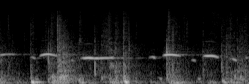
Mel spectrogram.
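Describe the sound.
A caretaker whistles as he comes round a corner: a thin, fairly steady high whistle in a few short notes, over soft knocks and rustling.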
